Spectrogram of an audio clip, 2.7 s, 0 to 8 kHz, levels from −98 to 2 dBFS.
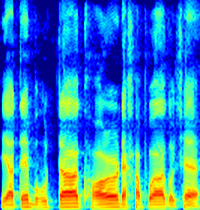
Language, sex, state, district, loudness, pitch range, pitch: Assamese, male, Assam, Kamrup Metropolitan, -16 LUFS, 115-140 Hz, 120 Hz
